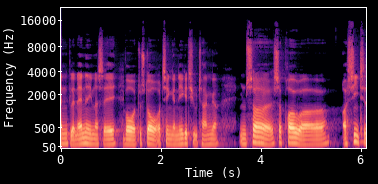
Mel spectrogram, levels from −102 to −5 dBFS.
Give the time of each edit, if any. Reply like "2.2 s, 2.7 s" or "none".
1.2 s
